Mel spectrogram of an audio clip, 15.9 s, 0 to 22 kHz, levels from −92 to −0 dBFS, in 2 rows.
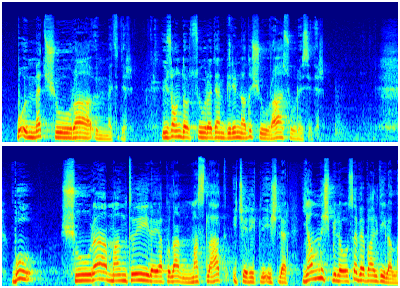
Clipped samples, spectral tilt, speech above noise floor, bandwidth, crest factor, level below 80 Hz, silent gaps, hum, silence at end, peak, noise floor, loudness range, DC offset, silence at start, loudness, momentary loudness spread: under 0.1%; -7 dB/octave; 37 dB; 15 kHz; 12 dB; -52 dBFS; none; none; 0 s; -6 dBFS; -54 dBFS; 8 LU; under 0.1%; 0.3 s; -18 LUFS; 12 LU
